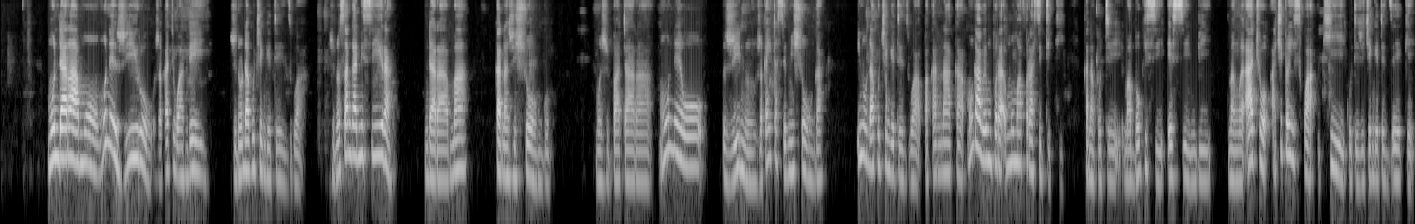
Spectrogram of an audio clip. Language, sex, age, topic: Ndau, female, 36-49, health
